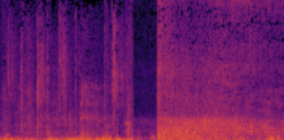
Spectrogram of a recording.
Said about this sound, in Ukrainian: Це на передовій, поблизу передової відбувається доволі швидко. Гармата перебувала на чергуванні, раптово отримала наказ на відкриття вогню.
